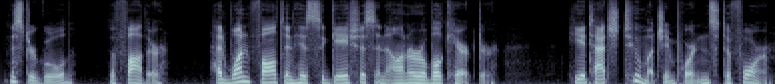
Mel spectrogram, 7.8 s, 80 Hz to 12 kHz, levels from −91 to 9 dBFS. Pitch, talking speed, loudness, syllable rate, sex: 135 Hz, 155 wpm, -21 LUFS, 5.6 syllables/s, male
